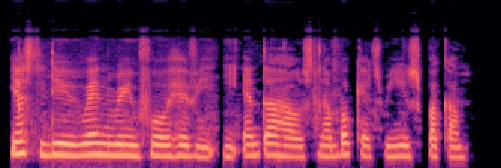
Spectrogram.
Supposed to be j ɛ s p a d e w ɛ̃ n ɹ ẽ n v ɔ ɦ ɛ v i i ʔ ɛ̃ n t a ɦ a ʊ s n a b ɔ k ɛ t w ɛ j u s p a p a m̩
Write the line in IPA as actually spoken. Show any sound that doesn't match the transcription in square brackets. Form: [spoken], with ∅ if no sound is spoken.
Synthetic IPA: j ɛ s [t] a d e w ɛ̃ n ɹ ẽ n [f] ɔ ɦ ɛ v i i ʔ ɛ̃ n t a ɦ a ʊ s n a b ɔ k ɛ t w [i] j u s p a [k] a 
